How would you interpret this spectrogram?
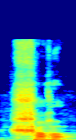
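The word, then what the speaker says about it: সঃ: আর সংস্কৃতে সেটাকেই বলি সহ সহ স তার সঙ্গে বিসর্গ বিসর্গ এর উচ্চারণটা আগেই বলেছি অনেকটা হ এর মতো সহ নয় কিন্তু সহ সহ এরকম অর্ধেকটা হ যেন উচ্চারিত হয় তাহলে সহ মানে সে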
